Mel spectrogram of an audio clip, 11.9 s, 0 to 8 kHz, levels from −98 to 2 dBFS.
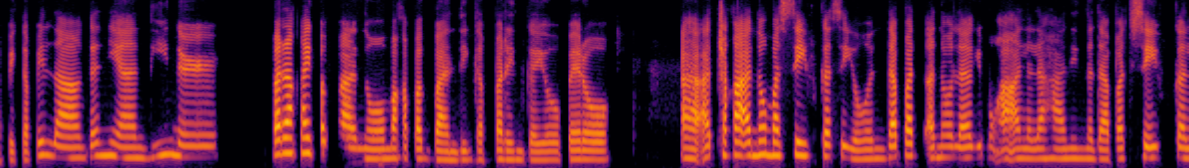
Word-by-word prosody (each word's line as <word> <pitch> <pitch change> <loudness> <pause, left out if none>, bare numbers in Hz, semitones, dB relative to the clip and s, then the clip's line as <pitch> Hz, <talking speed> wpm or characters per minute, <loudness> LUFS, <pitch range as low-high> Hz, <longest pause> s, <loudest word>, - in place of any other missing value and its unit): kape-kape 155 +10 -6
lang, 190 -2 +1
ganyan, 205 -4 -2
dinner. 200 -3 -3 0.6
Para 265 +2 +9
kahit 270 -1 +4
papano 180 -8 -1
makapag-bonding 160 -4 -1
ka 155 - -4
pa 165 +2 -1
rin 155 0 -6
kayo 150 0 -6
pero 160 -1 -2 0.7
ah, 180 +2 +3
at - - -17
saka 230 -1 +7
ano 235 +2 +2
mas 230 -1 +2
safe 225 -2 +2
kasi 205 -4 -2
yun 170 +1 -6
dapat 220 +4 +3
ano 195 +1 -2
lagi 195 +1 0
mong 190 - -11
aalalahanin 175 0 -2
na 175 - -5
dapat 170 +1 -2
safe 195 -1 -1
ka 185 -2 -1
185 Hz, 150 wpm, -22 LUFS, 170-210 Hz, 0.7 s, Para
